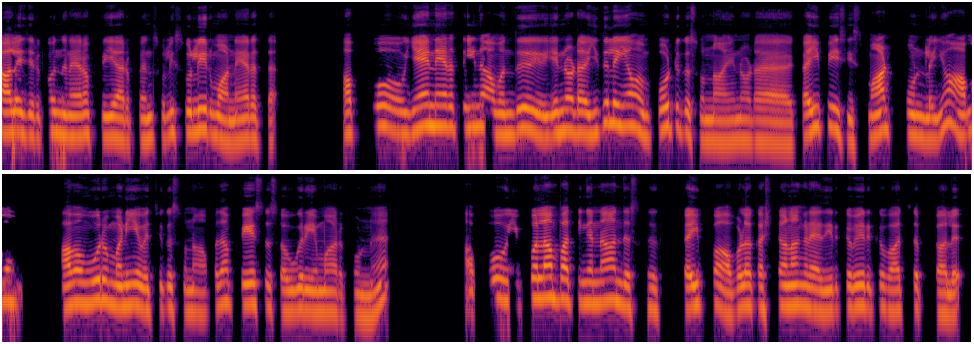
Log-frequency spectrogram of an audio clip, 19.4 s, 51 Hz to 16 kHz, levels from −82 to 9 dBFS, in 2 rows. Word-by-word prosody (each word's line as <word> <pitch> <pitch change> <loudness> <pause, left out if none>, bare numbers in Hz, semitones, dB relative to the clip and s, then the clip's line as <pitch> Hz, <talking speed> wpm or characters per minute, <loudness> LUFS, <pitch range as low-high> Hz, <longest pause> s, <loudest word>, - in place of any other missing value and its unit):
College 185 -1 +4
இருக்கும், 185 +4 -4
இந்த 170 - +2
நேரம் 170 +2 0
ஃப்ரீயா 160 -2 +1
இருப்பேன்னு 150 +2 -4
சொல்லி 170 +4 -4
சொல்லிடுவான் 180 -7 +2
நேரத்தை. 155 0 -2 0.8
அப்போ 185 +5 -5 0.4
என் 235 0 +6
நேரத்தையும் 225 0 +1
நான் 195 -4 +1
வந்து 180 +4 +1 0.3
என்னோட 195 0 +2 0.2
இதிலேயும் 235 +1 +2
அவன் 175 -5 -1
போட்டுக்க 215 -3 0
சொன்னான் 140 -1 -2
என்னோட 145 -1 -4 0.5
கைபேசி 205 -4 0
ஸ்மார்ட் 195 +5 +3
ஃபோன்லேயும் 170 +7 -1
அவன் 200 +3 -1 0.5
அவன் 195 +2 +4
ஊர் 220 0 +4
மணியை 180 +1 +3
வச்சுக்க 160 +2 -3
சொன்னான், 150 -2 -4
அப்போதான் 185 +7 -4
பேச 190 0 +3 0.2
சௌகரியமா 150 -1 0
இருக்கும்னு. 130 +2 -5 0.9
அப்போ 215 +3 -8 0.2
இப்போலாம் 230 +4 +4
பார்த்தீங்கன்னா, 200 -1 +1
அந்த 185 -3 0
Skypeபா 175 +3 -2
அவ்வளோ 170 +6 +2
கஷ்டம்லாம் 180 +2 +1
கிடையாது, 155 -3 +1
இருக்கவே 170 +2 -1
இருக்கு 170 0 -6
WhatsApp 155 +2 -4
காலு. 135 -1 0
175 Hz, 140 wpm, -21 LUFS, 155-200 Hz, 0.9 s, என்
